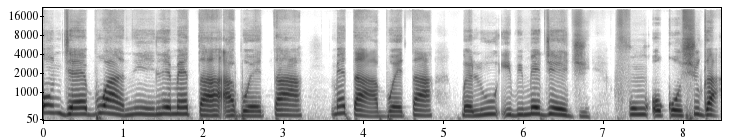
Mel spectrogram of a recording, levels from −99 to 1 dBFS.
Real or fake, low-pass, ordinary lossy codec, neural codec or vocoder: fake; none; none; autoencoder, 48 kHz, 128 numbers a frame, DAC-VAE, trained on Japanese speech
